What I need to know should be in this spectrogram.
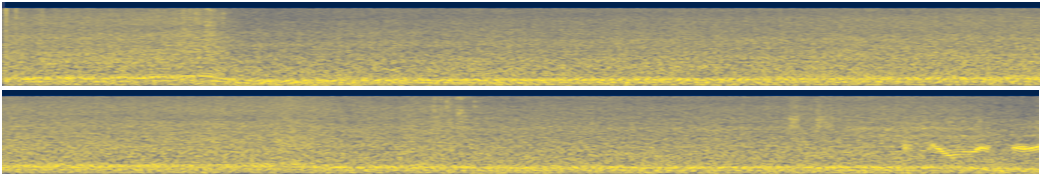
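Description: A car engine's pitch climbs and drops as it shifts gears.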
